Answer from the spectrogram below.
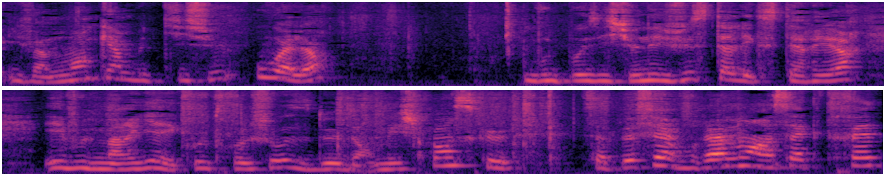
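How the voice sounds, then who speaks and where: A woman hosts a casual live stream from her phone, talking fast and chatty as she answers viewer comments. Her voice sits a little high and has a husky edge. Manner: chatty and quick, reads viewer comments aloud. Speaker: sewing shop owner hosting a live giveaway. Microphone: phone in selfie mode.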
